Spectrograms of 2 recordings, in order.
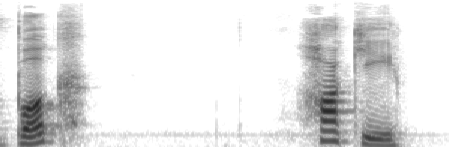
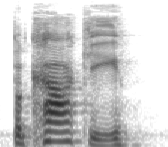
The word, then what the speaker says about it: bukkake: And the first card I give my mother on Easter morning with my kids all around, because we're not really thinking, was book hockey. So book hockey, like hockey game, book hockey, book hockey. It's bukkake.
